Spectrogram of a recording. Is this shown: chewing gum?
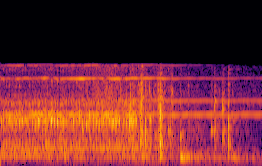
no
